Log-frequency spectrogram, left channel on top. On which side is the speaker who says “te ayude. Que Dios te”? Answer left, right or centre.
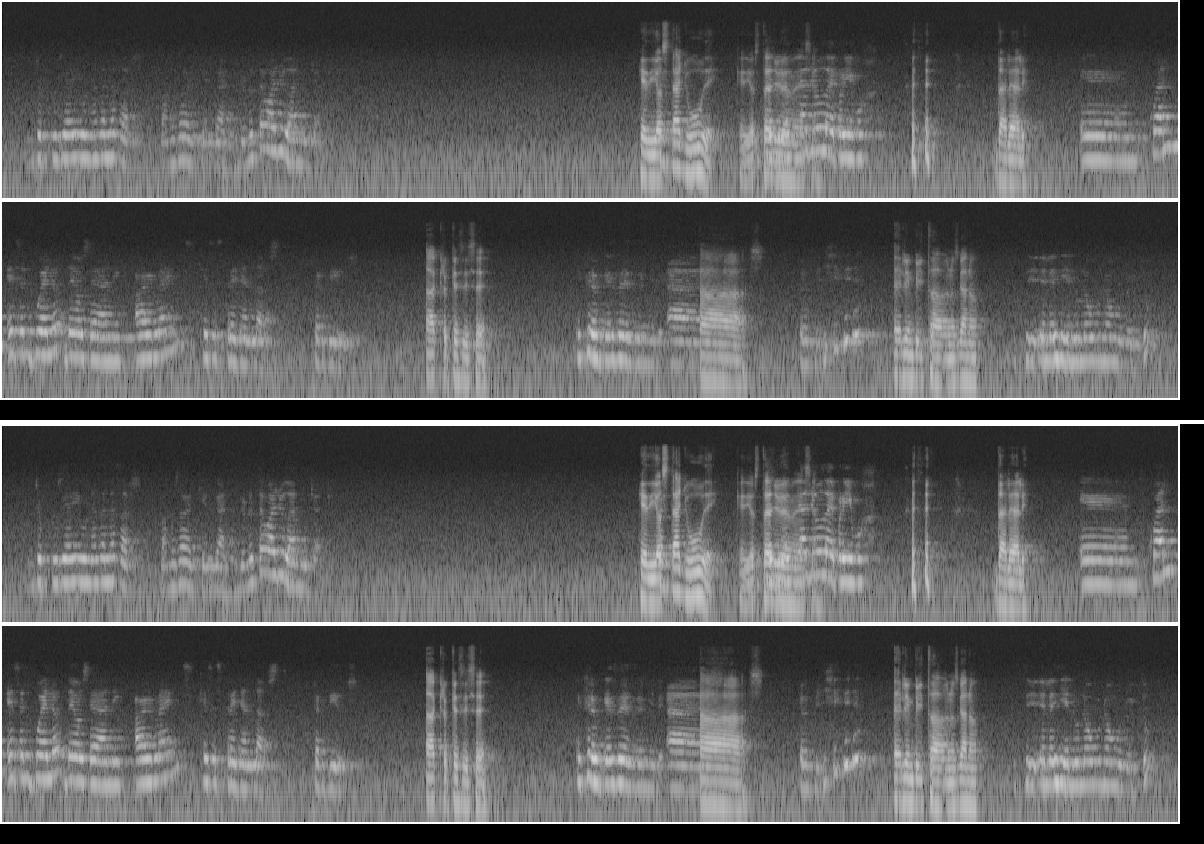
Right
